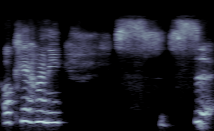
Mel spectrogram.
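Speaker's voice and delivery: patient mom demonstrating "S-, s-,"; teaching son the S. Shown as a demonstration. Mother teaching her kindergarten son to say S, coaxing. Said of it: "So I'm like".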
